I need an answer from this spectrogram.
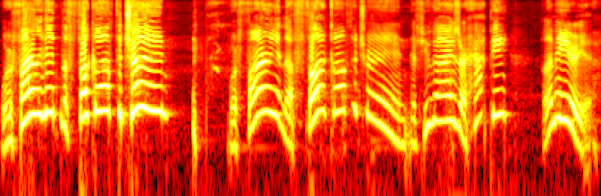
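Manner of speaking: put-on rally the whole train car like a drunk party host; drunk hype-man yell. Drunk friend announcing to a train full of kids, high drunken yell. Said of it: "He goes".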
